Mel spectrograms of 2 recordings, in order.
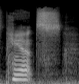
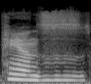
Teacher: pants has the s sound, and pans has the z sound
